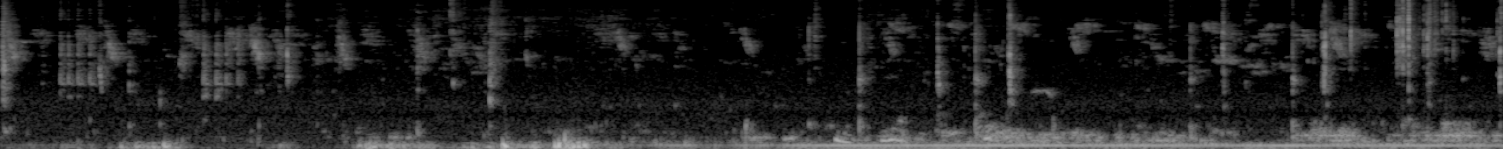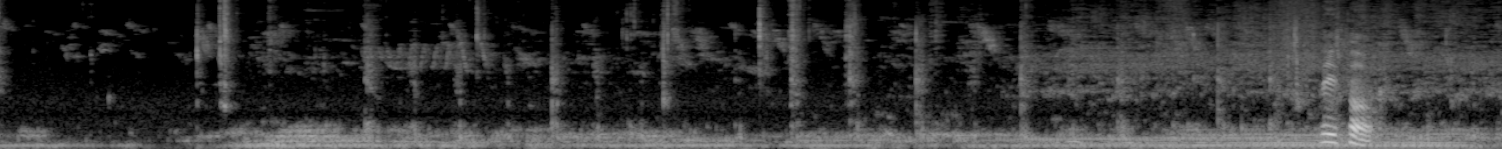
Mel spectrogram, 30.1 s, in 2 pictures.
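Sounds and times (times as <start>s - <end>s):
birds chirping: 0.0s - 30.0s
low hum: 3.6s - 30.0s.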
